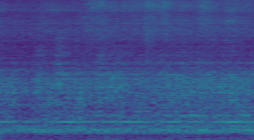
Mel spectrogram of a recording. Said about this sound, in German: Oh, jetzt kommt aber ein Hubschrauber. Ist das so? Ja, ich höre was. Ja, ich auch.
